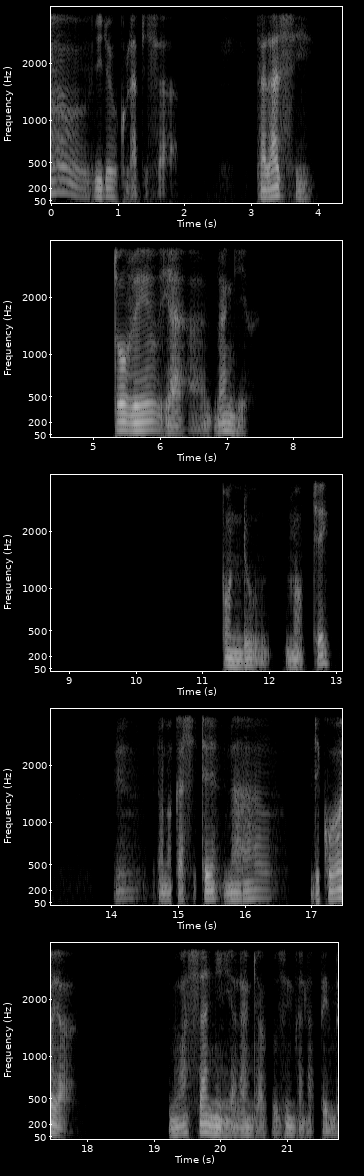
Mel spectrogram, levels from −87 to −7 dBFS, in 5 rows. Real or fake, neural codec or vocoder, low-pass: fake; codec, 16 kHz, about 1 kbps, DyCAST, with the encoder's durations; 3.6 kHz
